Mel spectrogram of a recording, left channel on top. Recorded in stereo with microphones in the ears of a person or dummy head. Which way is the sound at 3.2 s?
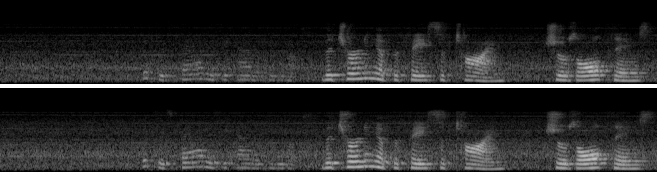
5° right (ahead or behind).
